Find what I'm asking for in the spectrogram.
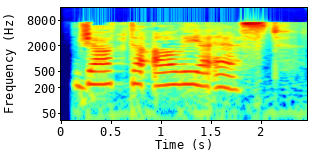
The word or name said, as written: jacta alea est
